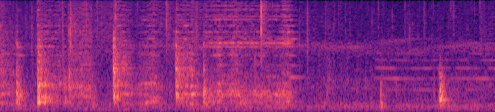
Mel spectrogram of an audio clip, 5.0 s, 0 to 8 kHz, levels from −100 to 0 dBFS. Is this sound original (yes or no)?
yes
